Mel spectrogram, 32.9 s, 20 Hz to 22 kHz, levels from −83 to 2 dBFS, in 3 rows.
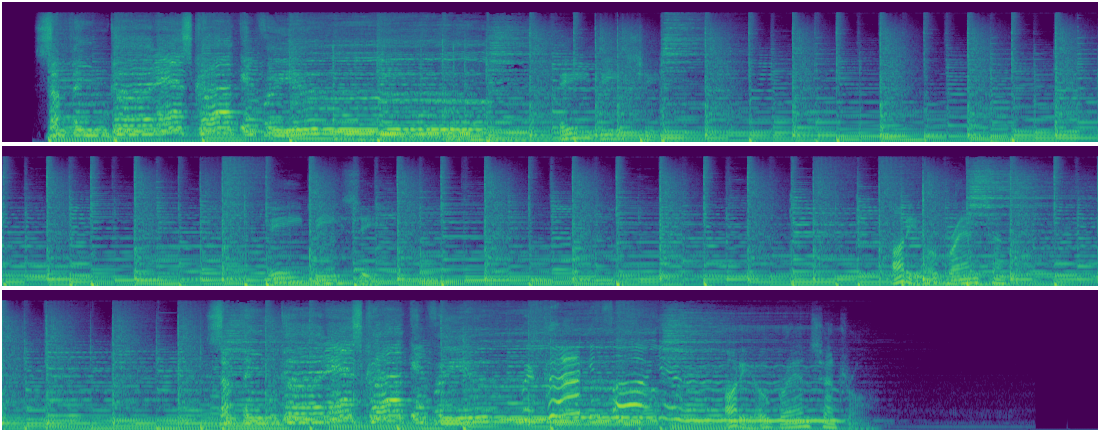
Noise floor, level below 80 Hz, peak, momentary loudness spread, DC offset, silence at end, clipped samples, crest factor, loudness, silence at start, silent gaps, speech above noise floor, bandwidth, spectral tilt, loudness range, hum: -77 dBFS; -30 dBFS; -4 dBFS; 9 LU; under 0.1%; 2.2 s; under 0.1%; 16 dB; -18 LUFS; 0.35 s; none; 61 dB; 16.5 kHz; -4.5 dB/octave; 8 LU; none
